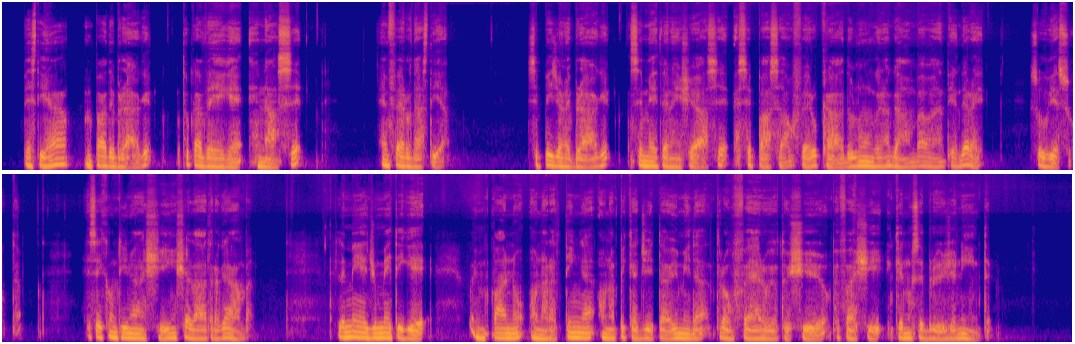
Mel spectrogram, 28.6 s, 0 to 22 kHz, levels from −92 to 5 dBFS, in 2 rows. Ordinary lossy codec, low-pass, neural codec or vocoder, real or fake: none; none; none; real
